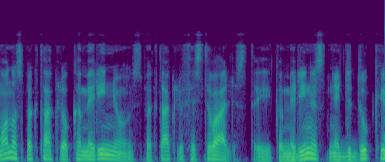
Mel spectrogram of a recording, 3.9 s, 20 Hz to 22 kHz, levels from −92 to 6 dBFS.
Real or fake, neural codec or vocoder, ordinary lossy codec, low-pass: real; none; Opus, 24 kbps; 7.2 kHz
